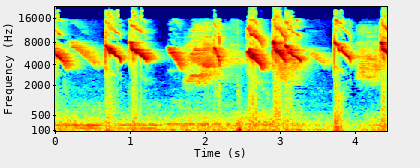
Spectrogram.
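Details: Oriental white-eye (pleci) song for prompting another pleci to sing, a lively stream of high falling chirps, a buzzy rasping phrase in the middle, then more sharp twitters.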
